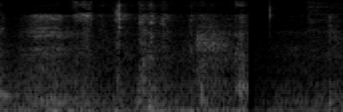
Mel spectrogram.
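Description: Near silence with faint rubbing and light clicks of fingers handling a small rubber blanking plug, stopping abruptly about a second and a half in.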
